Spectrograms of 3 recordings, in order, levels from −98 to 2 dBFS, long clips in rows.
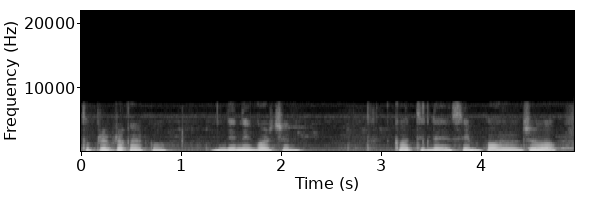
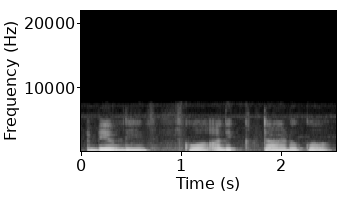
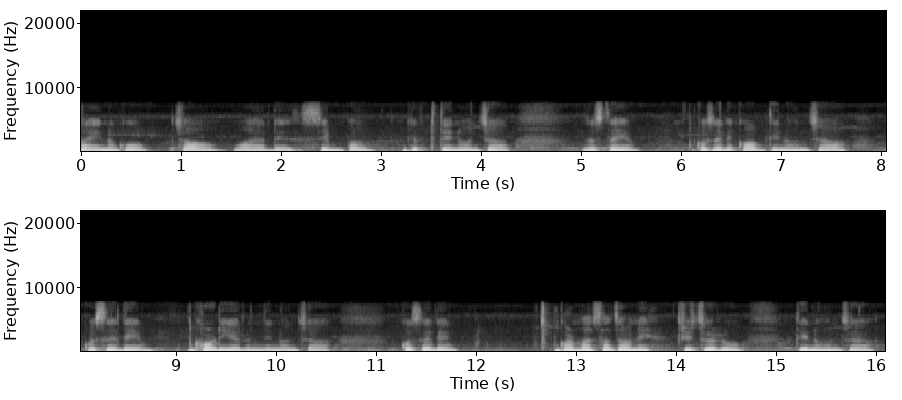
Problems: none marked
